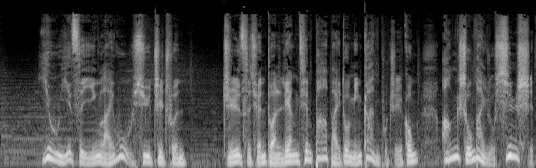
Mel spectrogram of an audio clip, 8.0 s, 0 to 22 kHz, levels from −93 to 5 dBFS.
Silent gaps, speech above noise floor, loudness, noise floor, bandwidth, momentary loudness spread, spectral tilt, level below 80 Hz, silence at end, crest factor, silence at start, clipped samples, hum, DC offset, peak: none; 27 dB; -17 LUFS; -43 dBFS; 16.5 kHz; 8 LU; -5 dB/octave; -32 dBFS; 0.05 s; 16 dB; 0.6 s; under 0.1%; none; under 0.1%; 0 dBFS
